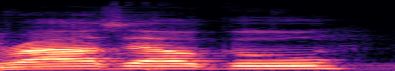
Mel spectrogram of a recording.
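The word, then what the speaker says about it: Ra's al Ghul: ghoul or rache algul you know i've heard the pronunciation both ways even within dc movies and cartoons and whatnot um i'm used to saying raz algul but you know if you want to say race that's cool you know this is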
